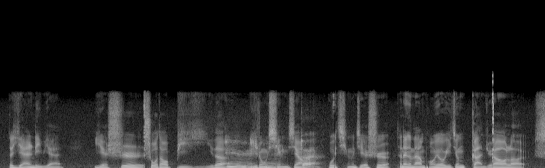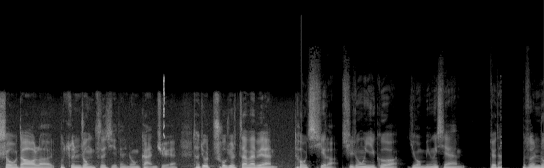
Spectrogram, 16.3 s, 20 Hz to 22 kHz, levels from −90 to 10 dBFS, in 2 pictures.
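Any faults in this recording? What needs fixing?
From the start up to 12.7 s the speech sounds dull and a bit boxy, with nothing above 9.8 kHz, a noise floor only around 30 dB down, and a level about 5 dB off. At 12.7 s it opens up with no gap. That's most likely an input switched to a poorer device. Lock the input device for the whole session so the system can't hand off mid-take.

There are also short glitches at 2.13–2.19 s, 4.98–5.03 s, 7.38–7.41 s, 10.63–10.65 s and 15.66–15.71 s. That's damaged data in a compressed stream: the decoder hits corrupted frames, loses sync, and searches for the next frame header. Checksum the files and re-transfer or re-export from a clean source.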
